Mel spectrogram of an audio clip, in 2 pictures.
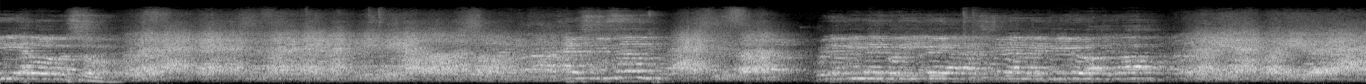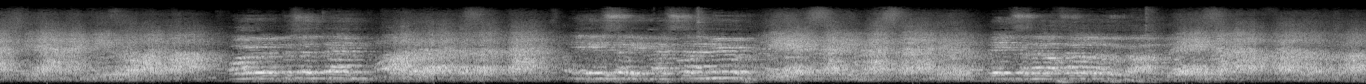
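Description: A large crowd cheers and roars.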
